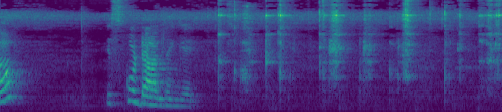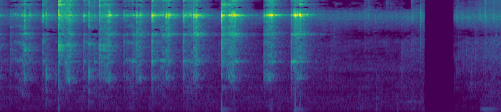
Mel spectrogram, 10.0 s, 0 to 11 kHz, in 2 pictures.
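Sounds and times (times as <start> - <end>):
metal spoon clinking on metal bowl: 2.2 - 8.2.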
